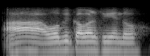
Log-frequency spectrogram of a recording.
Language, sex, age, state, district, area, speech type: Sindhi, male, 30-45, Maharashtra, Thane, urban, conversation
